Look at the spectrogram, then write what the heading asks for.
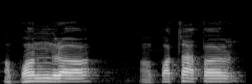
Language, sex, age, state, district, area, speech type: Nepali, male, 45-60, West Bengal, Kalimpong, rural, spontaneous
